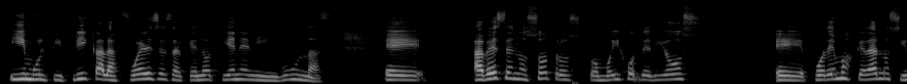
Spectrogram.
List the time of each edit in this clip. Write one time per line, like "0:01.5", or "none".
none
